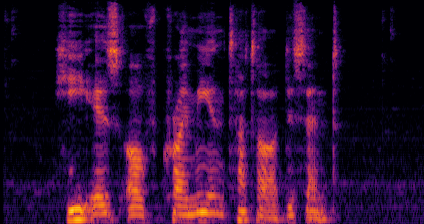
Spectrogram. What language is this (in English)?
English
